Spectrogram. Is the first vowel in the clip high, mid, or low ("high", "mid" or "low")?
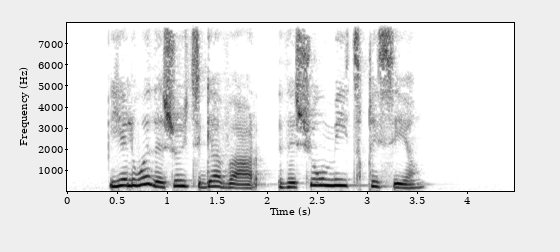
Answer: low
